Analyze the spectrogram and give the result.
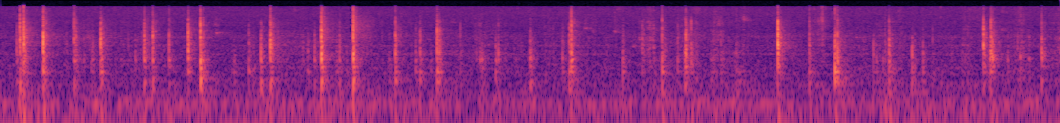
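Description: Fingernails tap and scratch along the edge and clear plastic window of a flat cardboard sketching-set pencil box, making a rapid, uneven patter of short, dry clicks. Each tap dies away almost instantly over a faint, steady low hiss.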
